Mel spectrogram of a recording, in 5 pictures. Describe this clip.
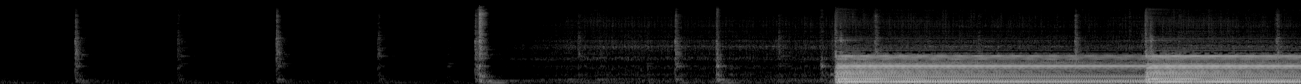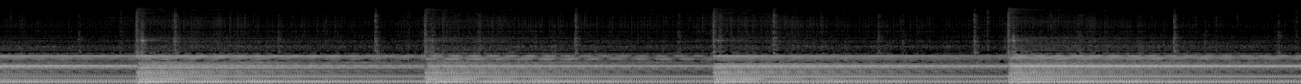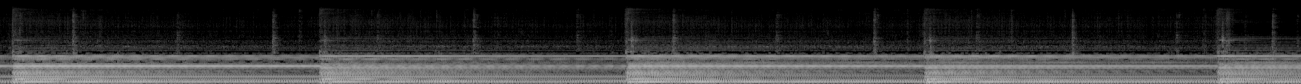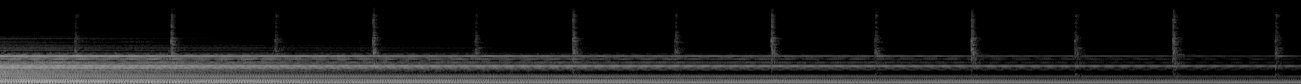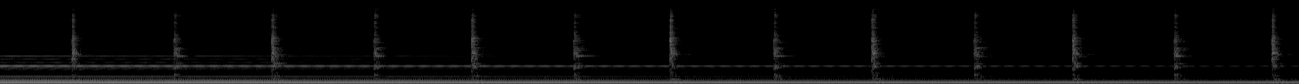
I didn´t made it until midnight. 11pm, Olympus LS-10 recorder in a grandfather clock. Sorry, that it isn´t a longer recording, but it wasn´t recorded at my place.
11pm, chimes, clock, field-recording, grandfatherclock, ringtone, time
